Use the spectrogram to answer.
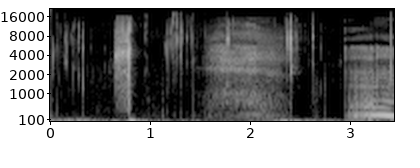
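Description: Crunchy chewing of a snack being eaten, with crisp bites and irregular crackling mouth sounds at a soft level and no talking.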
